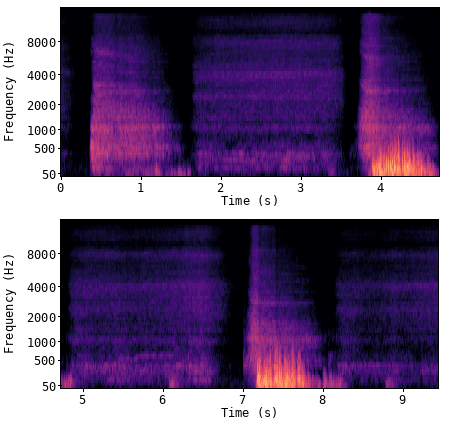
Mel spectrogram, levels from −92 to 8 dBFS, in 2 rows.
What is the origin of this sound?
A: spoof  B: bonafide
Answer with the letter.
B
